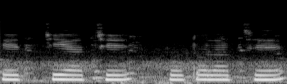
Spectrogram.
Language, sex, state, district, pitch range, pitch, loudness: Bengali, female, Tripura, West Tripura, 215-225 Hz, 220 Hz, -12 LUFS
